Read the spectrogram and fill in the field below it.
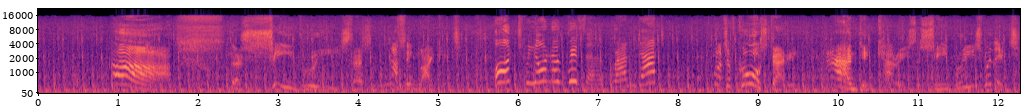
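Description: An elderly man speaks cheerfully.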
